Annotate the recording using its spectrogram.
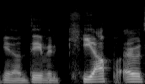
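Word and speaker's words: Koepp: I think it's like I think you're supposed to pronounce it David Cop or it's like you know David Kop I would say or something like that.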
